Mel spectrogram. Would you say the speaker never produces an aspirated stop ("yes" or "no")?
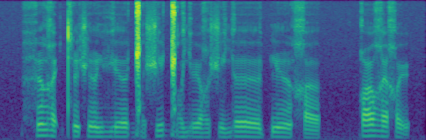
no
